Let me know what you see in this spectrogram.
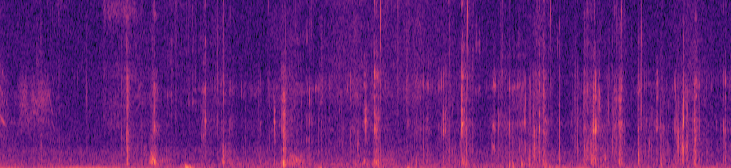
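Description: A mouthful of sushi roll being chewed close to the microphone, with many small, irregular clicks of the mouth and food.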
